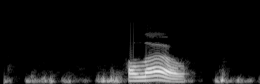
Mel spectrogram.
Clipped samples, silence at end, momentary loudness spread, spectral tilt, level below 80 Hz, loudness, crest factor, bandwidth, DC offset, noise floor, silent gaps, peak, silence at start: under 0.1%; 0.35 s; 22 LU; -12 dB/octave; -56 dBFS; -11 LUFS; 16 dB; 4.4 kHz; under 0.1%; -38 dBFS; none; 0 dBFS; 0.25 s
